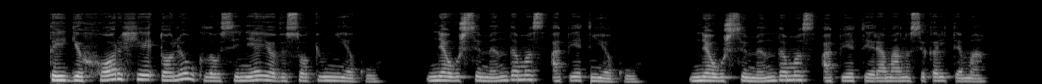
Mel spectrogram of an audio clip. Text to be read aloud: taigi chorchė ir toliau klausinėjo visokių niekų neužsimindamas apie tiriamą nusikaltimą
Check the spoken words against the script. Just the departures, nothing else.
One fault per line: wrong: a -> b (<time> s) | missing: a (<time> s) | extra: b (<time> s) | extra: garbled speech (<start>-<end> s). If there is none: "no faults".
missing: ir (1.5 s)
extra: niekų neužsimindamas apie (5.9 s)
